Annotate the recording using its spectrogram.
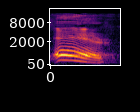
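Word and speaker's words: heir: How is this? Higher? It's not higher. It's air. An air.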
